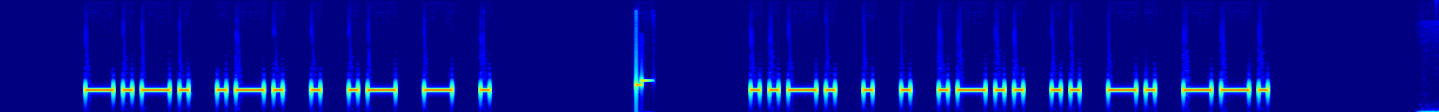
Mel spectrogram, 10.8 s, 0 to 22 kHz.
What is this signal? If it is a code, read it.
Morse code, heard as a keyed tone, about 17 wpm, 700 Hz. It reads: CREATE FEELING
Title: Sentences from Top 1000 Words - Review Part 3 - New Word Drill - 17wpm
